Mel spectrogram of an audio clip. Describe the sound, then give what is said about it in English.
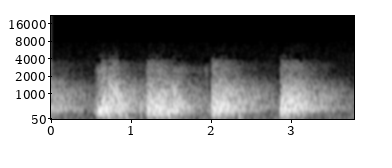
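Four gunshots ring out from behind a big cottonwood tree. Each is a sharp, loud report with a long fading tail, and the shots come at uneven intervals with no voices between them. “The shots come behind that big cottonwood tree to the right.”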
